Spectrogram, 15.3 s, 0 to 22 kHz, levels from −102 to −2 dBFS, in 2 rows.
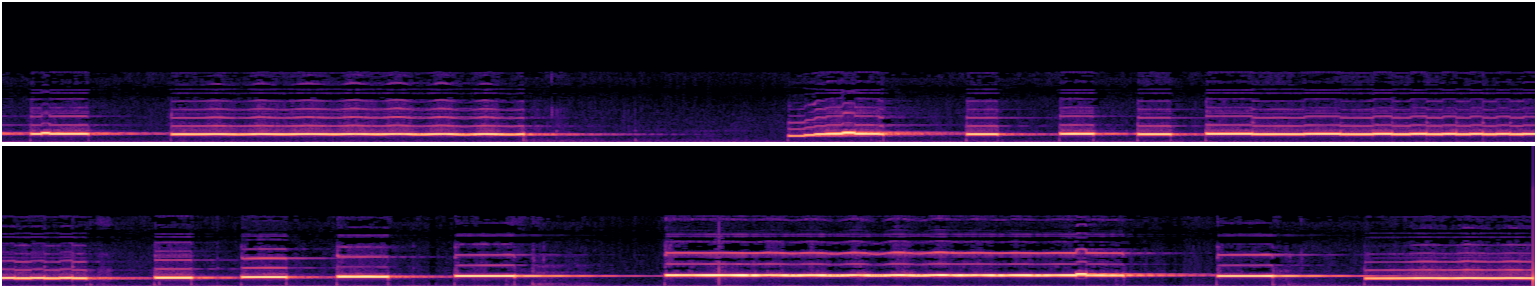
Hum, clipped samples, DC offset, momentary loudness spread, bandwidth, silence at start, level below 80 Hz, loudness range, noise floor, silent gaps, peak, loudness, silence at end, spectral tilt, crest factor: none; under 0.1%; under 0.1%; 13 LU; 5.6 kHz; 0 s; -70 dBFS; 8 LU; -70 dBFS; none; -2 dBFS; -15 LUFS; 0 s; 1.5 dB/octave; 14 dB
